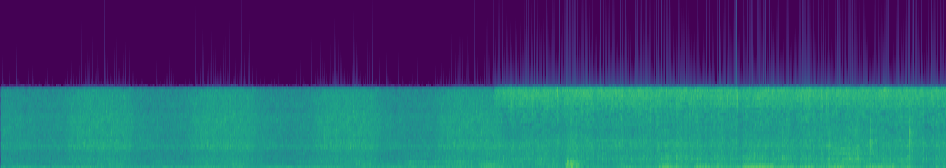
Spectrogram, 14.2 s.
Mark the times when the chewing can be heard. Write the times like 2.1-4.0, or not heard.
not heard.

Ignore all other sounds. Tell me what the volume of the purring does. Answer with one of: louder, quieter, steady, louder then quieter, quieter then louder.
louder.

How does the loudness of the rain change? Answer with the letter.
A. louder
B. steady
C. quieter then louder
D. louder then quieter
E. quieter
B.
